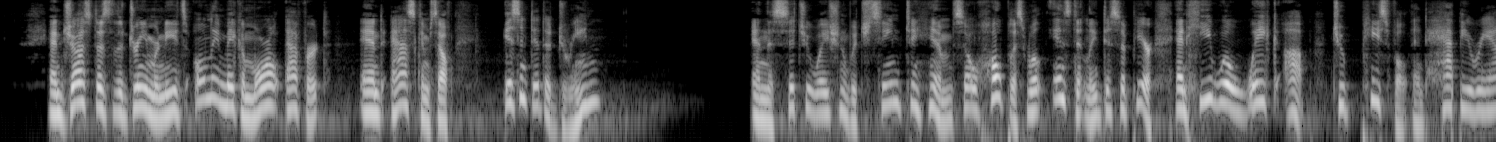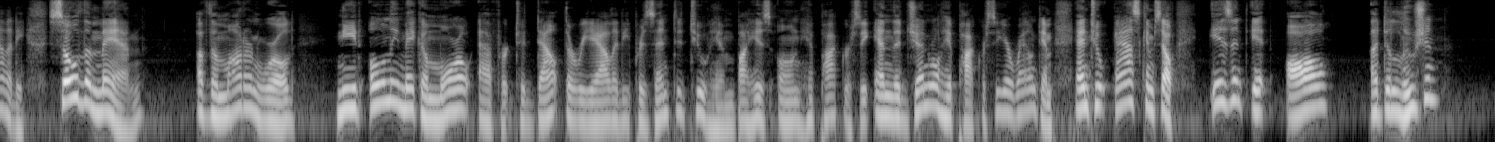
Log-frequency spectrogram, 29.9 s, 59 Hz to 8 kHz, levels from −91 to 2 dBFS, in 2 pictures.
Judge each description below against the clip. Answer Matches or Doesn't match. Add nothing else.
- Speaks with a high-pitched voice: Doesn't match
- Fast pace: Doesn't match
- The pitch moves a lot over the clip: Matches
